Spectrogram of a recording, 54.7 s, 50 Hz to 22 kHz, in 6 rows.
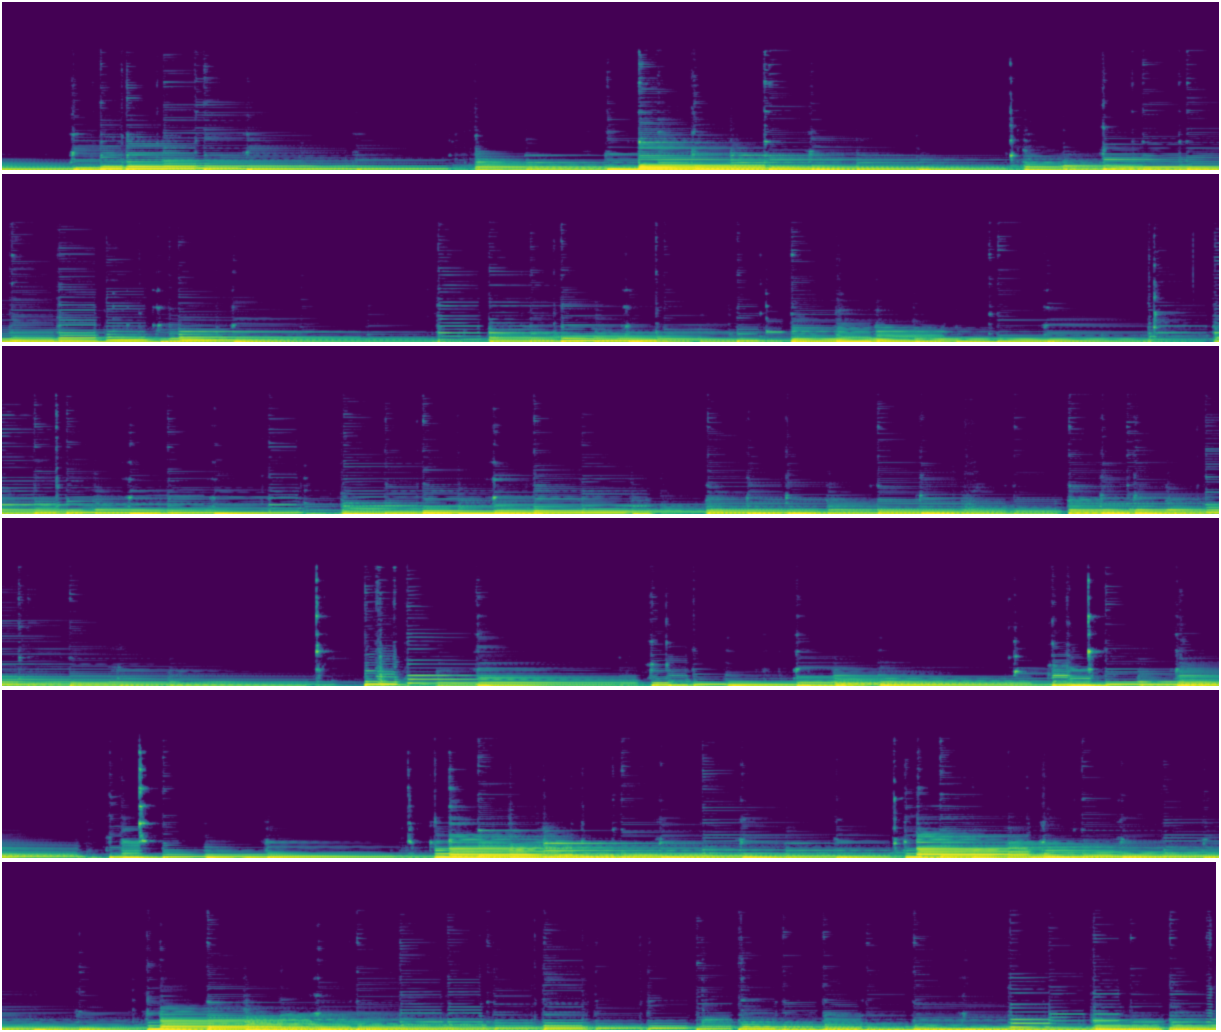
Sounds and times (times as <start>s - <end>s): Music: 0.0s - 54.7s.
